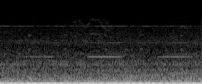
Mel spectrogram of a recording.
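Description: A transfer truck loading freight sounds a steady, repeating reversing beep over a constant low engine rumble, heard fairly close.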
